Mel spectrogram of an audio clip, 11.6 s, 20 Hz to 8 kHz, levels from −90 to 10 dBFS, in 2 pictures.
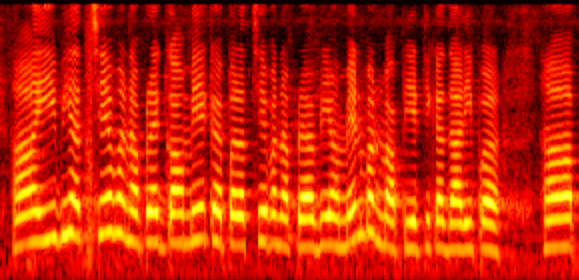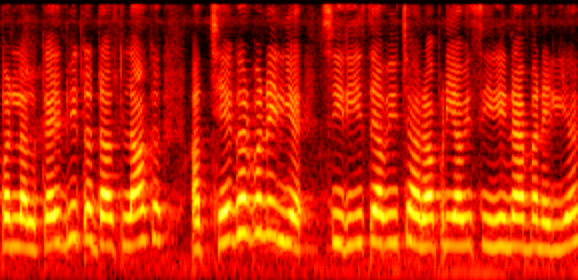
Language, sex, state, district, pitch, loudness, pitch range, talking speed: Magahi, female, Bihar, Jamui, 285 Hz, -15 LUFS, 270-315 Hz, 200 wpm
